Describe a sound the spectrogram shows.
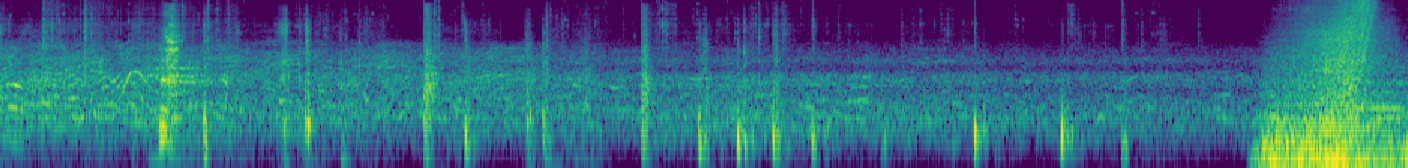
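Footsteps tap on a roof.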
